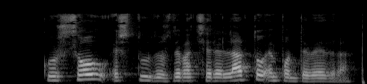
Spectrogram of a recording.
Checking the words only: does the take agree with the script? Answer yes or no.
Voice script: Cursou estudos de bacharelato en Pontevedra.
yes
